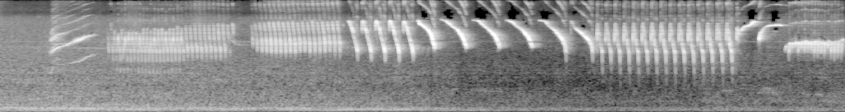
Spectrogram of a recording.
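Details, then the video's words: Canary song meant for training canaries: an upward slur, two buzzy rattling trills, a series of falling whistled notes, a fast high trill and a closing level buzz, with soft low background noise. "Best canary sounds!! Suitable for canary training"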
